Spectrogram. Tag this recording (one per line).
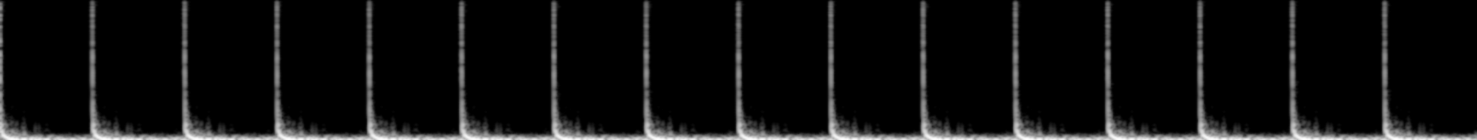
club
dance
drop
edm
effect
electro
electronic
free
fx
house
loop
rave
sample
sound
techno
trance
